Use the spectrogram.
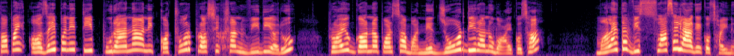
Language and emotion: Nepali, disgusted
